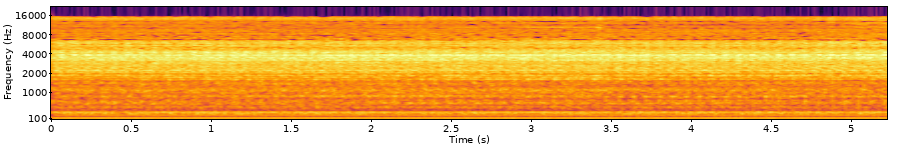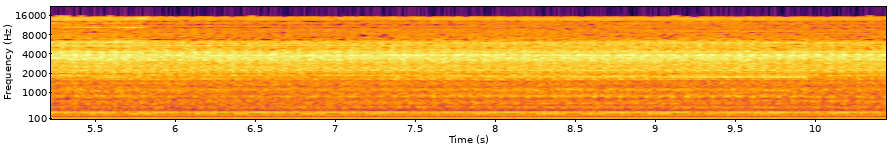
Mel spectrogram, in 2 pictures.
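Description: A knife blade grinds against a spinning grinding wheel with a rasping hiss.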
